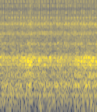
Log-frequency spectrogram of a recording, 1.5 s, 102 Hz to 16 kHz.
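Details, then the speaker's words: 2019 Ford Escape 1.5 EcoBoost: constant gritty whir over the idle with no knocking; noise traced to a worn water pump bearing, not the timing belt or drive belt. "YouTubers, 2019 Ford Escape 1.5 EcoBoost, and the engine has really terrible noise."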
